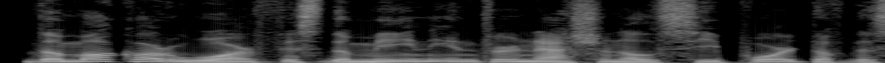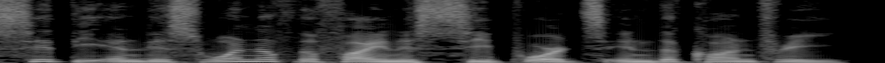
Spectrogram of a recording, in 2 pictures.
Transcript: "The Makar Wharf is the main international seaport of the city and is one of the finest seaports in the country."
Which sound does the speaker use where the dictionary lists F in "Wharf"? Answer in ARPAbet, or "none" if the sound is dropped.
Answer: F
